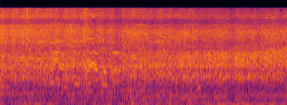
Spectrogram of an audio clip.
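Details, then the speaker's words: Bus diesel engine at idle: slightly uneven, limping beat under the steady clatter; rough running, suspected contaminated or mixed diesel fuel, cause unconfirmed. "hai ini memang suaranya agak tersendat-sendat ya teman-teman ya tuh ini ya denger suaranya agak pincang"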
